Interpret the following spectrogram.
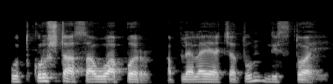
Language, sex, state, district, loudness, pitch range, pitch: Marathi, male, Maharashtra, Pune, -16 LUFS, 120-130 Hz, 125 Hz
